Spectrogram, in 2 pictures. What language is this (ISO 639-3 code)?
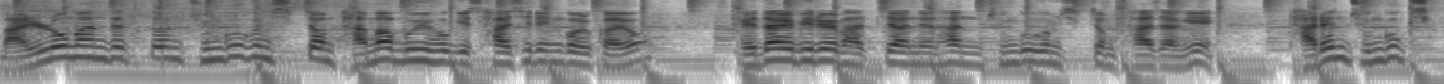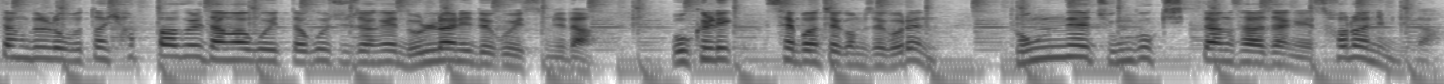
kor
